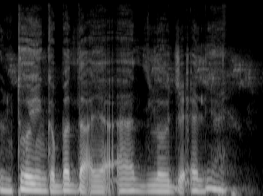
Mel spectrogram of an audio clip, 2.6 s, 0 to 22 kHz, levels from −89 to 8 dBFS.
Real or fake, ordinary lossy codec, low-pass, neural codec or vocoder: real; none; 19.8 kHz; none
